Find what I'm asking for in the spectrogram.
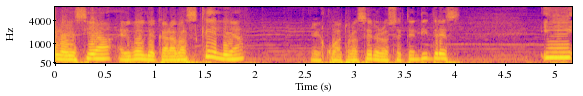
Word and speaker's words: Kvaratskhelia: Salió bien, ¿no? Kvaratskhelia. Ahora, si ustedes lo ven escrito, es muy difícil. Pero creo que me defendí bastante bien. Porque se escribe con Kvaratskhelia. Pero yo le voy a decir que creo que está bien dicho.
